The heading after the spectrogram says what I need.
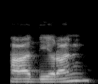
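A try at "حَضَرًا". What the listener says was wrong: Kenapa hadiron? Kenapa hadiron? Kan hanya nggak ada alif tuh. Kalau hadiron itu kan berarti wazannya wazan fa'il. Itu wazannya wazan fa'alun. Hadaran, ya.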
